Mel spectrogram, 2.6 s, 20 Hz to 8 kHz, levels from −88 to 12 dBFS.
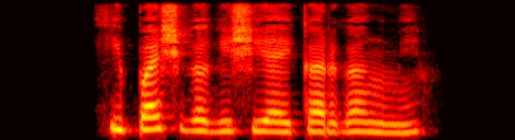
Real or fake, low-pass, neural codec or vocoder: real; 7.2 kHz; none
